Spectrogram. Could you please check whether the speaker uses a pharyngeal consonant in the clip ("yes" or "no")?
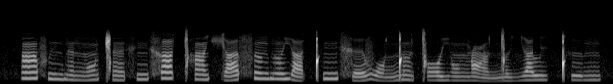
yes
